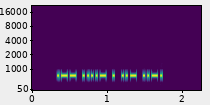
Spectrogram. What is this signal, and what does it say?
Morse code, heard as a keyed tone, about 43 wpm, 700 Hz. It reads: W4EUF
